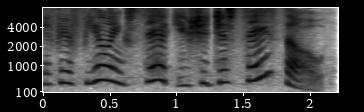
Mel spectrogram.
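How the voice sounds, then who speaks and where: A woman voicing a tiny, chatty childlike female companion in a game, who talks in an excitable, blunt way. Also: extremely high pitch, fairly quick, no echo, exaggerated voice. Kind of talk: game voice acting.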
